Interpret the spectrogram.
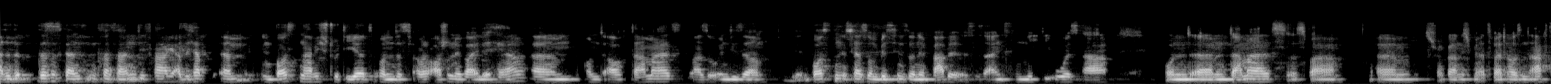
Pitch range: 115-145 Hz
